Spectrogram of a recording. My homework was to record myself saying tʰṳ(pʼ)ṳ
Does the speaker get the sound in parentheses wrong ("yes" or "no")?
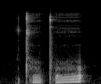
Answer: no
